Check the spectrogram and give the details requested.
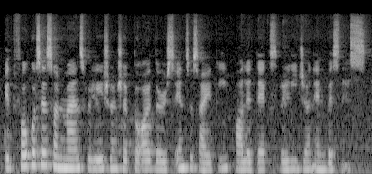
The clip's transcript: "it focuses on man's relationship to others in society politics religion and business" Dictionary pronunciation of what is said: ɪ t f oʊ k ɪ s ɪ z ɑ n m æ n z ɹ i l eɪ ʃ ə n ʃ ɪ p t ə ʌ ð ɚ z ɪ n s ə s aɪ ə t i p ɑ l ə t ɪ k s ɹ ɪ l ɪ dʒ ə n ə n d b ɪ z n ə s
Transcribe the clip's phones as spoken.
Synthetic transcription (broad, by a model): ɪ t f oʊ k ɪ s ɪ s ɑ n m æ n s ɹ i l eɪ ʃ ə n ʃ ɪ p t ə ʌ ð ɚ s ɪ n s ə s aɪ ə t i p ɑ l ə t ɪ k s ɹ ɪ l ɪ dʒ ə n ə n d b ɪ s n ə s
